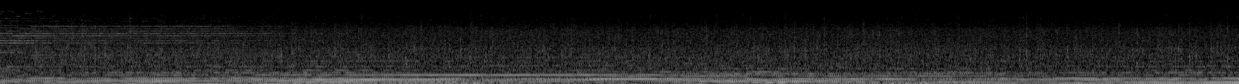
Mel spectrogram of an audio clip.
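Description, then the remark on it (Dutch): Steady rain falls outdoors continuously, a dense even hiss with no breaks, accompanied by low sustained humming tones underneath. No voices are heard. “Soms regent het buiten en schijnt de zon binnen.”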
